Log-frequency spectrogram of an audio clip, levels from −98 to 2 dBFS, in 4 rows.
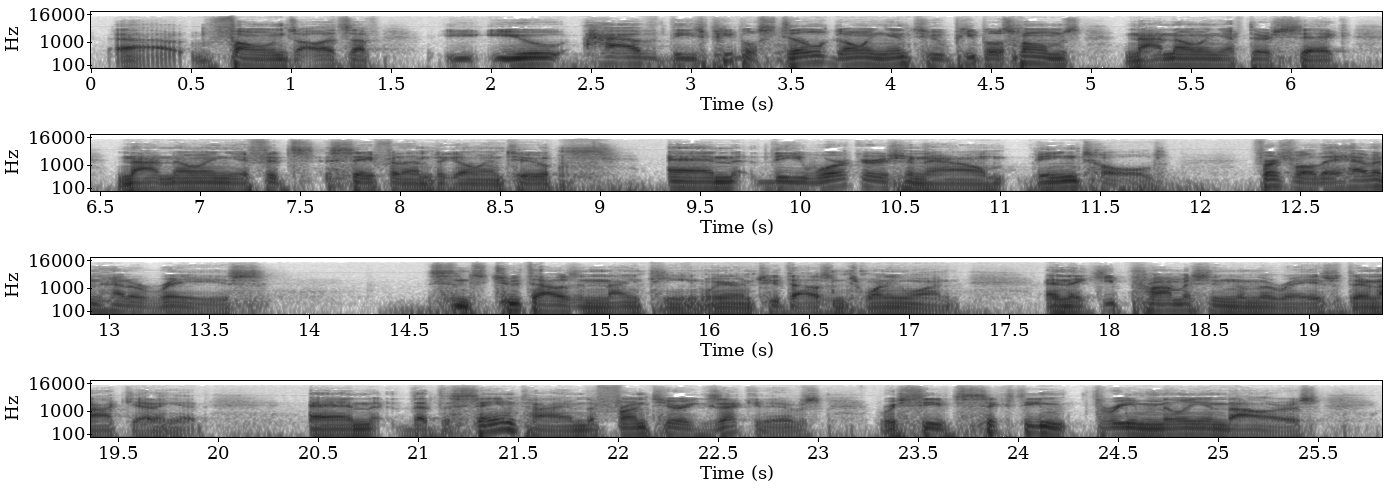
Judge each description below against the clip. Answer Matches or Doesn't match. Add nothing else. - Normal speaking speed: Matches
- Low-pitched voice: Matches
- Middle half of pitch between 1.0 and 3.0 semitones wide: Doesn't match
